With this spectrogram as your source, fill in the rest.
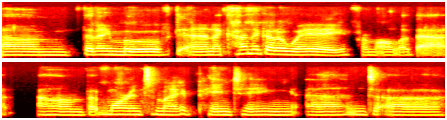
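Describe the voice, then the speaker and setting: A dark, mellow tone delivers monotone, flat intonation in a very clean recording with a silent background. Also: woman, dry, close sound with no echo. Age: 70s. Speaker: retired artist and parenting teacher. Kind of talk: interview.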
